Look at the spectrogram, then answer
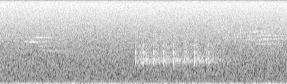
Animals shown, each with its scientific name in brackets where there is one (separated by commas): Wood Thrush (Hylocichla mustelina), Yellow-bellied Sapsucker (Sphyrapicus varius)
